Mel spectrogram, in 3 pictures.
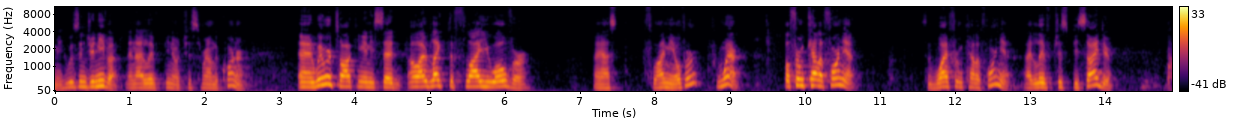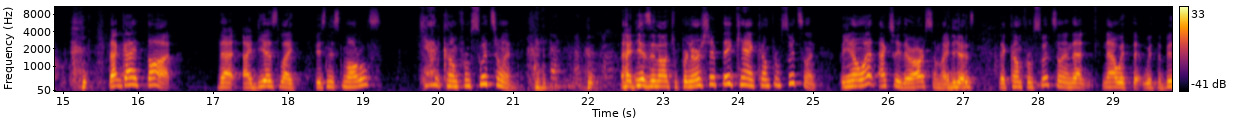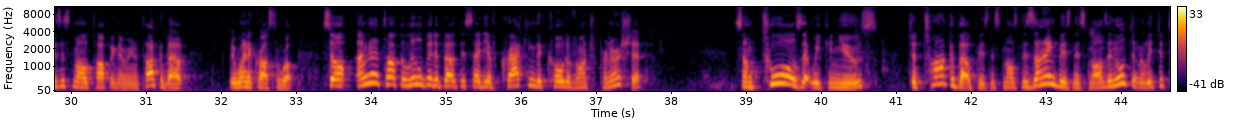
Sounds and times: Speech: 0.0s - 2.6s, 3.2s - 6.4s, 7.2s - 10.8s, 11.6s - 14.2s, 15.6s - 21.1s, 22.4s - 37.8s, 38.5s - 44.6s.

